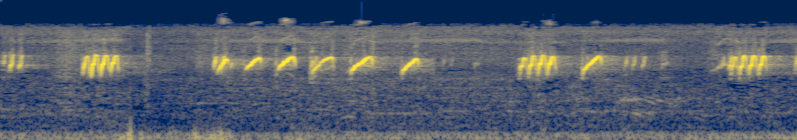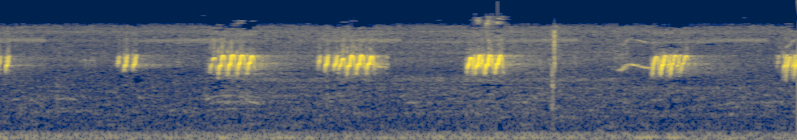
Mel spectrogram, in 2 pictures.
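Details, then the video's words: Munia calls for luring birds: a quick run of five rising chirps, then evenly spaced high chirps, all over a steady low droning hum. "Suar pikat burung EMPRIT ampuh"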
